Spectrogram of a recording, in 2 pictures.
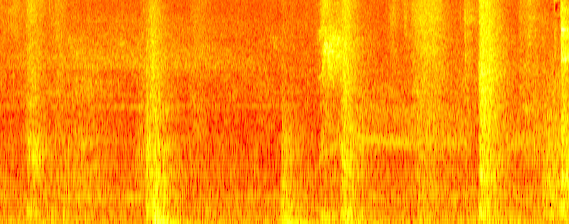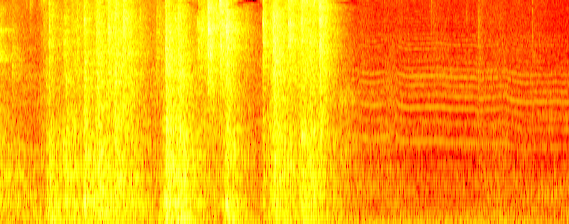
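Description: Footsteps, knocks and bumps on wooden stairs and floorboards, with a louder clattering stretch in the middle.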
